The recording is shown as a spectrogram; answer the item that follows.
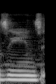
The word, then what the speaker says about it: zines: One of the big things about zines is that That's short for magazine. That's why it's pronounced like that.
